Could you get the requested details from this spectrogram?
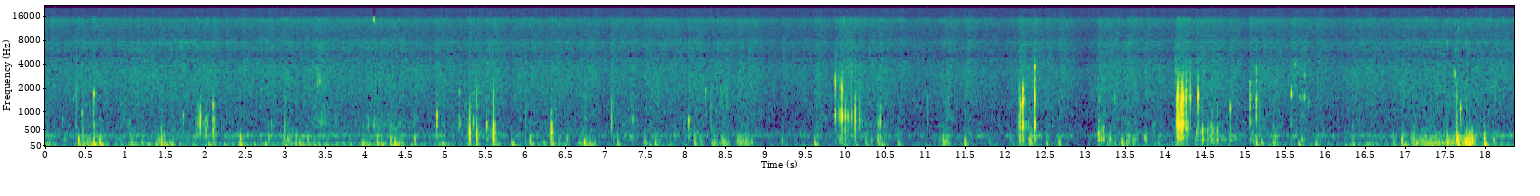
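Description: Irregular low gurgles, rumbles and occasional squeaky bubbling from the belly; stomach growling during digestion after a large meal.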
